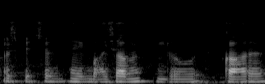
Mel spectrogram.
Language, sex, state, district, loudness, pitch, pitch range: Hindi, male, Chhattisgarh, Bilaspur, -35 LUFS, 125 Hz, 120-130 Hz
